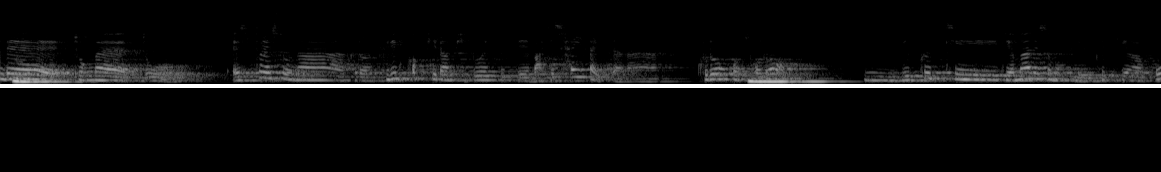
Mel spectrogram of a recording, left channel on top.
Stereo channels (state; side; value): silent; right; 51 dB below the other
